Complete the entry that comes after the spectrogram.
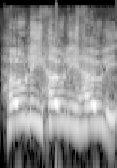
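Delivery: each holy loud and high, falling; holy in triplicate, loud and high; emphatic triple holy. Shown as a demonstration. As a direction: ring out holy, holy, holy. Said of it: "It's in triplicate".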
